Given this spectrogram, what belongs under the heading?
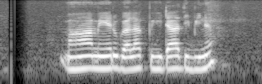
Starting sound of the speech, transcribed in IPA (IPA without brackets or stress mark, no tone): m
